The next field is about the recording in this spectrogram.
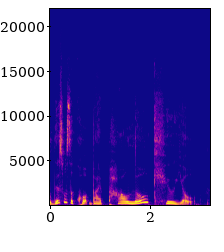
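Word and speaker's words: Paulo Coelho: first place so this was a quote by paulo kyuyo paolo que yo yes so i actually searched how to pronounce his name to get it right so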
